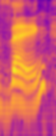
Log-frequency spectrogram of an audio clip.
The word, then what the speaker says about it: Zhang: Actually, I pronounce it Zhang from JHP and Associates.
